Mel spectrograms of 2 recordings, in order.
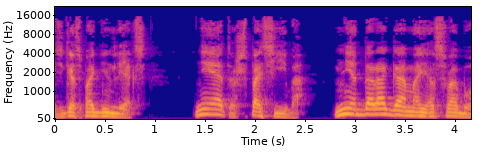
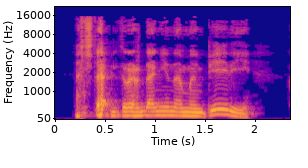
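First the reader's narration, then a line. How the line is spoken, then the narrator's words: Short laugh. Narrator (Russian): хохотнул провожатый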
